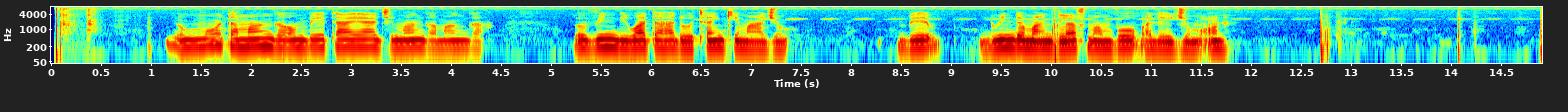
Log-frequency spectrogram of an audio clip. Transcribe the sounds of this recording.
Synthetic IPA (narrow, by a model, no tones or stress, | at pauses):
ɗumːɔːtamaŋɡaɔnbɛtajad͡ʒimaŋɡamaŋɡa | ɗɔvindiwatahadɔtʰaŋkimad͡ʒum | bɛ | windɔmanɡlafmanbɔɓa̰lejd͡ʒumɔ̰n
